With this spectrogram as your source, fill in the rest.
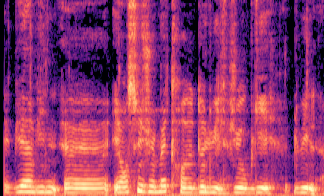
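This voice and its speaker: A woman, hoarse from a sore throat, talks casually and a little hesitantly through a step-by-step cooking tutorial. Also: mid-range voice, fairly even intonation, a little fast. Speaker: home cooking vlogger. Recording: clearly noisy home recording with clicks.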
